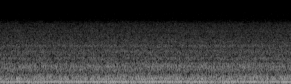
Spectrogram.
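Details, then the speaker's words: Vornado 280SS 10-inch high-velocity desk fan, mid-1990s, solid-state variable speed at full high (1.2 A, ~94 W, power factor 62-63): steady low motor hum under even air rush, no ticking, rubbing or wobble; normal running. "um okay so yeah very powerful as you can probably clearly tell very heavy duty fan"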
